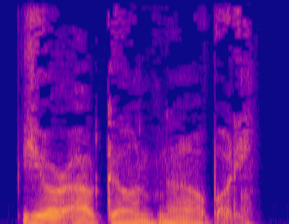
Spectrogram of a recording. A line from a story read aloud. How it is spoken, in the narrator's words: I said coldly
